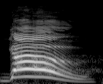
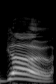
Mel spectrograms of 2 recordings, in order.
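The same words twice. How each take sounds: First: "Go!" as a huge, much louder shout; exclamation shout. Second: Said in the usual way. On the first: Shown as a demonstration. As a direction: bark "Go!" like a command. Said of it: "It's not the exclamation point". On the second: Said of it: "It's not".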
